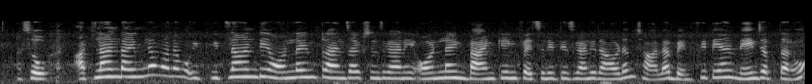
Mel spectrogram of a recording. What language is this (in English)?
Telugu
